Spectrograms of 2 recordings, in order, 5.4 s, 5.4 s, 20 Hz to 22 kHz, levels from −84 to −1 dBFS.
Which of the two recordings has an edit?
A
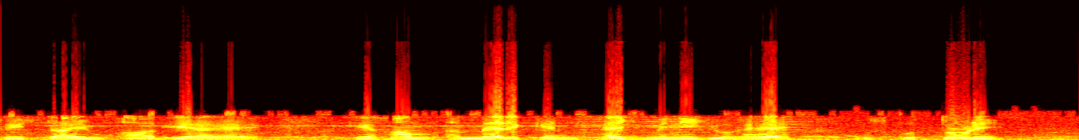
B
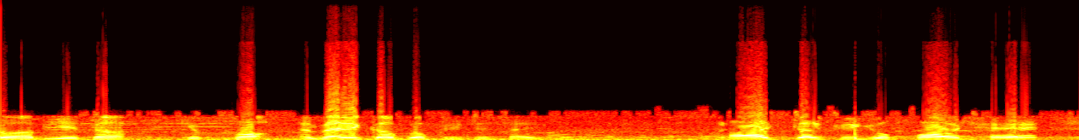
B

